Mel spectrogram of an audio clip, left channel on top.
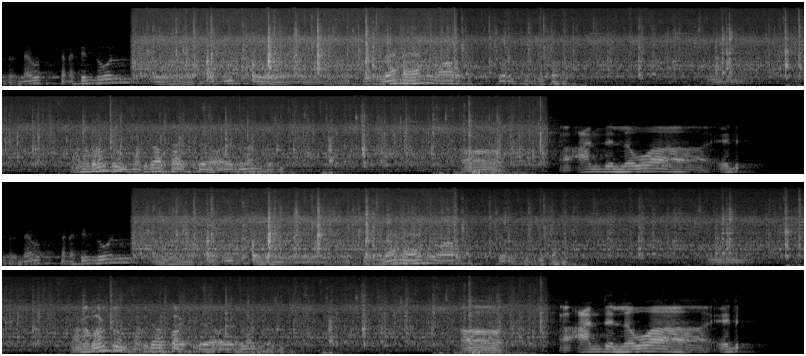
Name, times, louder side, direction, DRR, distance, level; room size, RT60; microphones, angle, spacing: voice 1, 0.0-4.6 4.9-5.7 8.7-10.9, left 1 dB, 55° left, 8 dB, 3.2 m, -35 dB
sound 1, 1.3-13.5, left 2 dB, 15° left, 1.6 m, -32 dB
voice 2, 7.0-7.5 8.7-10.3 12.6-13.1 13.6-15.4, right 4 dB, 55° right, 12 dB, 1.1 m, -33 dB
28.0 x 18.5 x 9.2 m, 0.69 s
head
